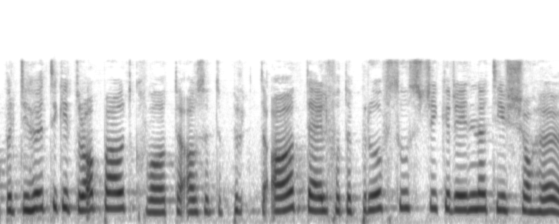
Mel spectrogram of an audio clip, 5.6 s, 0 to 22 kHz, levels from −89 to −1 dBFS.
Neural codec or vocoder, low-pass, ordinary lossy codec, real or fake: codec, 16 kHz, 4 kbps, X-Codec, WavLM features, trained on Multilingual LibriSpeech; 7.2 kHz; AAC, 48 kbps; fake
